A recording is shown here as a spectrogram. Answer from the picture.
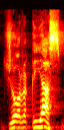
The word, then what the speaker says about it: گرگیاس: قورس گرگیاس یا جرقیاس هر کدوم که آقایون راحت بودن همونو بگن گرگیاسه بهتره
